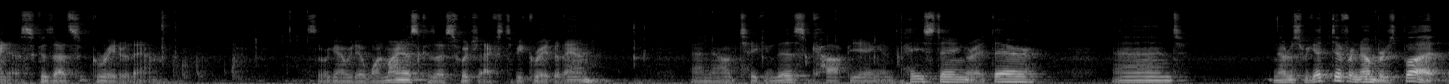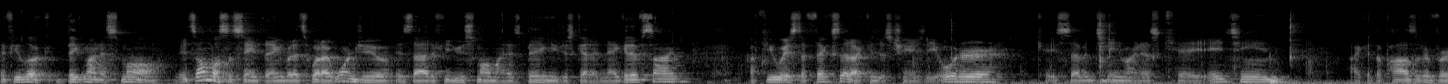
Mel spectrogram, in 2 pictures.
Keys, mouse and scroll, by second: 0.0-2.0 typing, 2.8-5.0 drag, 6.2 Return, 7.0 click, 7.9 ctrl+c, 8.3 click, 8.8 ctrl+v, 13.7 click, 14.6 click, 16.7 Escape, 19.7 click, 19.9 click, 21.2 click, 22.5 Right, 22.7 Right, 22.9 Right, 23.9-24.5 typing, 24.6 Right, 24.8 Right, 25.0 Right, 25.3 Right, 25.9-26.5 typing, 27.3 Return.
